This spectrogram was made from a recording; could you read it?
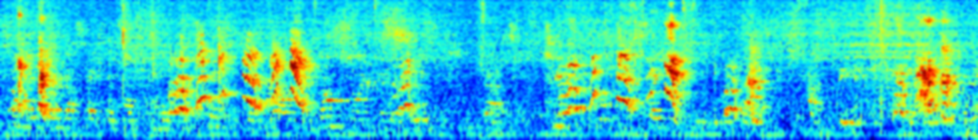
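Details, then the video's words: Playing Indian ringneck parrots make quick bursts of rising and falling squeaky notes in two busy bouts, separated by quieter chatter, with a faint steady hum underneath. "Indian Ringneck Parrots Playing Together"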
